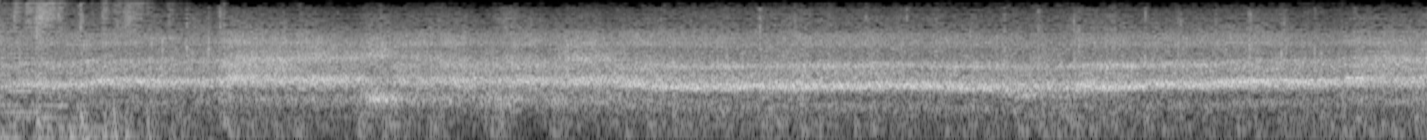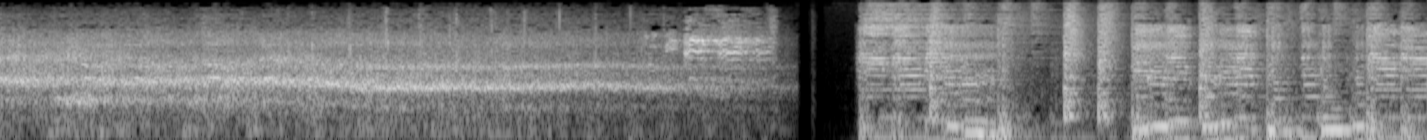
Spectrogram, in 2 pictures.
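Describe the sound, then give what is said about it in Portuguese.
A huge stadium crowd of Fluminense football fans roars and chants continuously as Fluminense wins its fourth Brazilian football championship, a loud sustained wall of cheering voices for about twenty seconds, then a brief silence before a different loud, busy sound cuts in. “Torcida Tricolor.”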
